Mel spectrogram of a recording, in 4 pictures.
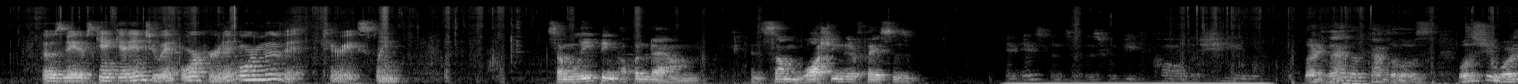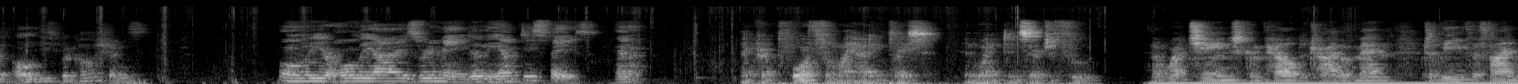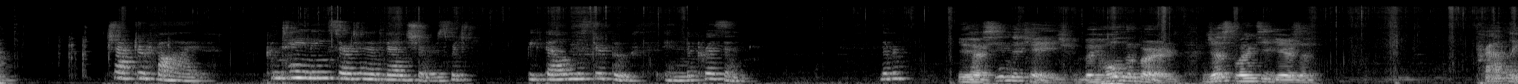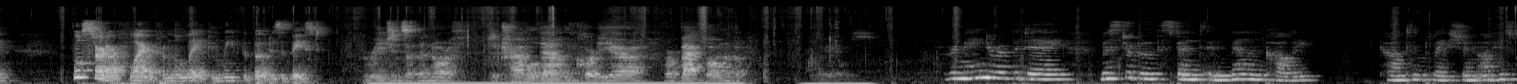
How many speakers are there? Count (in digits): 8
